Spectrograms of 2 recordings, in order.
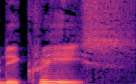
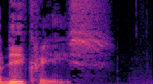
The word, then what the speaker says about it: decrease: Nhận xét cách phát âm, động từ to increase, danh từ an increase, động từ to decrease, danh từ a decrease. Vậy động từ nhấn mạnh vần nhì, danh từ thì nhấn mạnh vần đầu trong trường hợp này.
